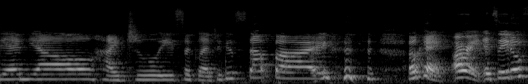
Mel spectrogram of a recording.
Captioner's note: chuckles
